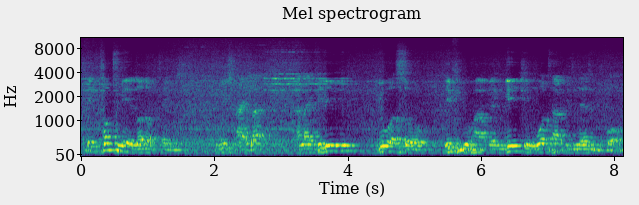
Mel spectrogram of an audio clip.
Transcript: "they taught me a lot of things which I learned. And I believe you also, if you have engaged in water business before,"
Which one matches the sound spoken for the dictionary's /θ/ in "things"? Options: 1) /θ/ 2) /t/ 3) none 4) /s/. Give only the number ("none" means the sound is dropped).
2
